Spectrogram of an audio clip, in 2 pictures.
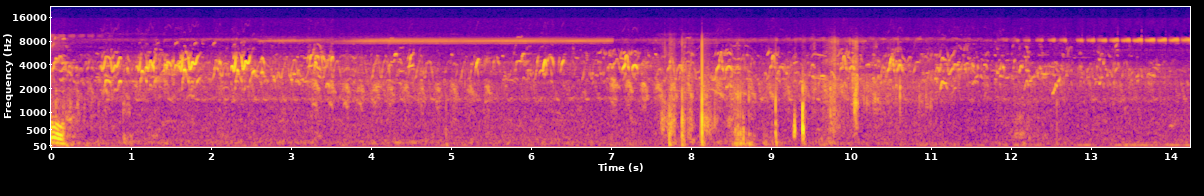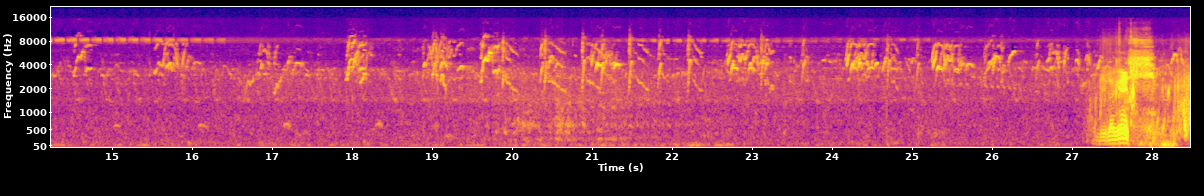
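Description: Faint bird calls over a flooded rice field: many short chirps and whistles running on throughout, with a thin high steady whistle heard twice and a few soft knocks about eight to ten seconds in.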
